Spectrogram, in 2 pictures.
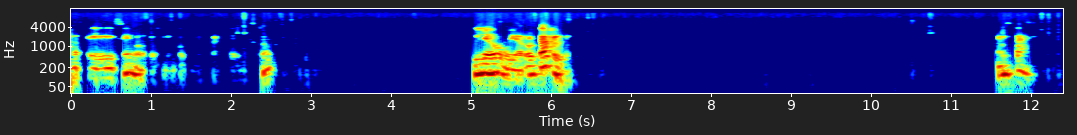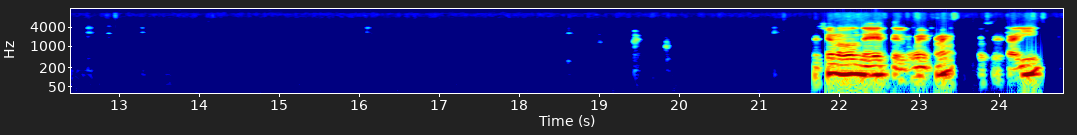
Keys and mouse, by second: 3.2-5.0 drag, 6.1 r, 11.8 middle click, 13.5-16.4 middle drag, 16.9-18.8 drag, 19.7 z, 21.4-22.7 middle drag, 23.8 shift+middle click, 24.2 middle click.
